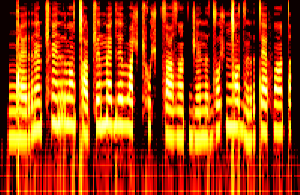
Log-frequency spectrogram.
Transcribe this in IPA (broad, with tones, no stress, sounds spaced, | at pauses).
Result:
ŋ͡ǃ æ˩ r æ̃˦ ʈ͡ʂʰ æ̃˥ r β ɑ̃˦ ǀ ɑ˨ ʈ͡ʂ ɛ˥ m æ˥ ɡ ɛ˥ v ɑ˦ ʃ ʈ͡ʂʰ ʊ˦ ʃ t͡s ɜ˨ zˤ ɛ̃˨ t d͡ʒ ɛ̃˨ n ə˨ d͡z ɔ˥ ʃ ŋ͡ǀ ɒ˥ d͡z ə̃˩ r t æ˥ f ɑ̃˥ t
